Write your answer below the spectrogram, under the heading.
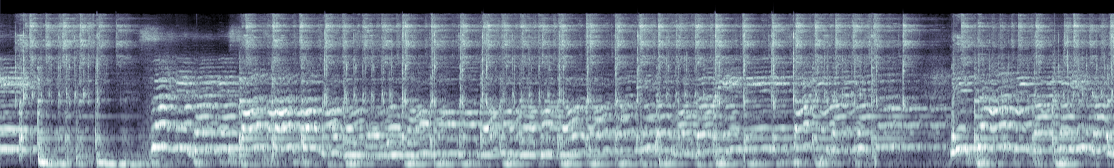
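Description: A girl's voice singing an Odia devotional kirtan through a microphone, with the singing dropping out briefly about a second in and again near the end. She is accompanied by steady strokes on a mridanga drum and the shaking of a hand-held jingle ring.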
